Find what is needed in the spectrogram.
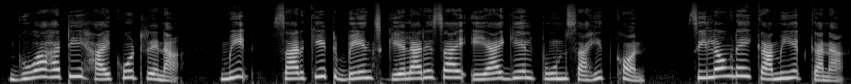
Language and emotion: Santali, neutral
